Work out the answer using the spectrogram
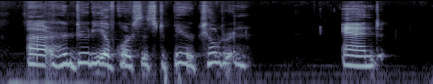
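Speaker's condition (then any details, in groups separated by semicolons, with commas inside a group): Cerebral palsy; wheelchair user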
